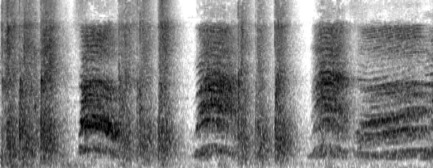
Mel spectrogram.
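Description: Standing students perform a rhythmic spirit clap in a classroom, bursts of patterned claps separated by short pauses, with voices chanting along between and over the clapping.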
